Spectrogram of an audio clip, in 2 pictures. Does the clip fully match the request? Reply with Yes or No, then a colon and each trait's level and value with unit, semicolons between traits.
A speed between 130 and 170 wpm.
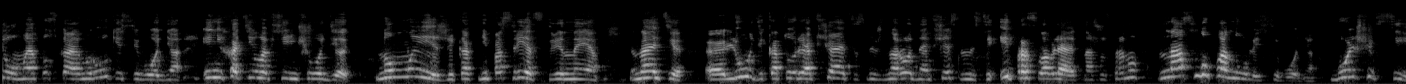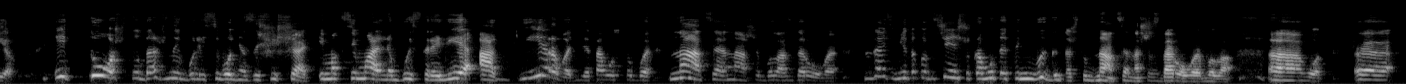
Yes: average, 135 wpm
